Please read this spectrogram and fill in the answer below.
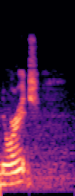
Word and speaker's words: Norwich: the train from Norwich it was not pronounced Norwich it was pronounced Norwich me and my infinite americanness um I took the train from norch to um London Liverpool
